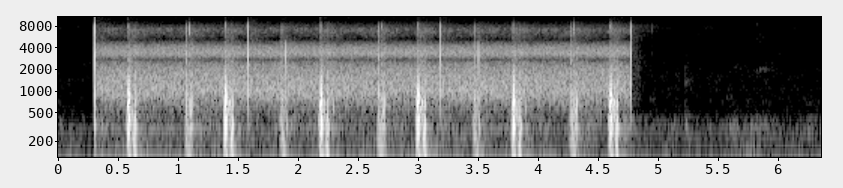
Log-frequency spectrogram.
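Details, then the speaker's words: Atrial septal defect: wide fixed splitting of the second heart sound, an important extra feature, regular heart sounds about 75 a minute; teaching recording. "The sound that you just heard is the wide fixed splitting of second heart sound which is an important extra feature of atrial septile defect."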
